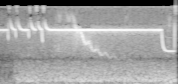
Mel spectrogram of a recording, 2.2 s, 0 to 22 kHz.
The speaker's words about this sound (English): Of course, we're hearing beeping and booping before any sound actually starts. Yeah, after the R2-D2 stuff, I promise there's Animal Crossing stuff.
